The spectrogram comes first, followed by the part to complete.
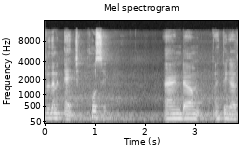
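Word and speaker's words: José: um San Jose the J in Spanish is pronounced with an edge Jose and um I think I should clear this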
